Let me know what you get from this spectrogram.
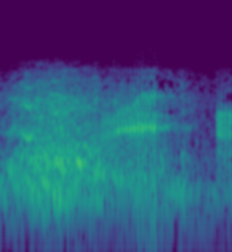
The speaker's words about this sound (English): What's that? It's a frog. Look there, near that rock there. Where? Oh, yeah. Yeah, I see two frogs. Yeah, it's a mama frog with little kid froglet.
